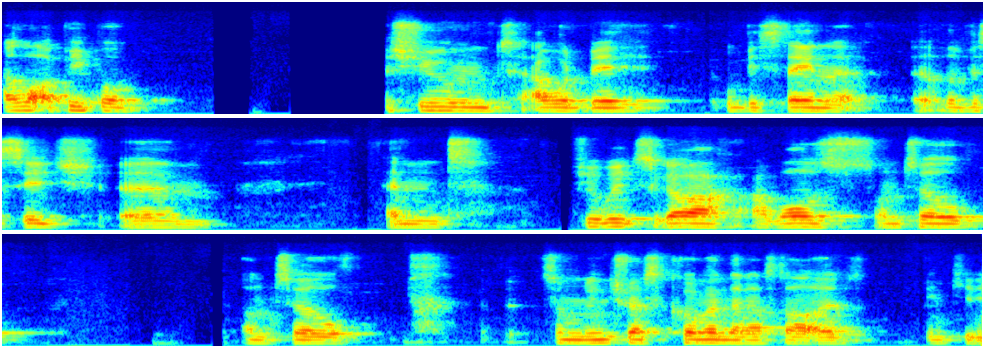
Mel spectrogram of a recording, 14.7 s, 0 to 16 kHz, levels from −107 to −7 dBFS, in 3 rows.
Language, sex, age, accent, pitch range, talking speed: English, male, 20-39, British, 105-115 Hz, 140 wpm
